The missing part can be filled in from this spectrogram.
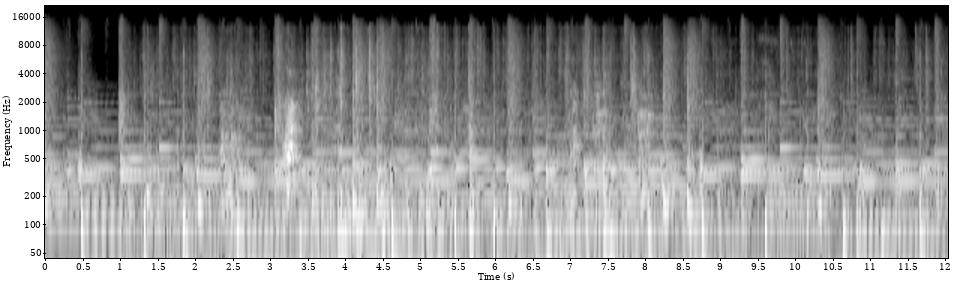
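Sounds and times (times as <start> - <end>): background music with held notes: 0.0 - 12.0
dog yipping: 2.3 - 3.5.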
